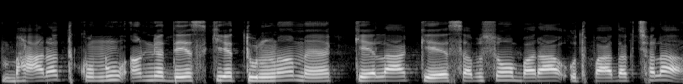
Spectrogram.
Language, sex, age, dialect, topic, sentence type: Maithili, male, 18-24, Eastern / Thethi, agriculture, statement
